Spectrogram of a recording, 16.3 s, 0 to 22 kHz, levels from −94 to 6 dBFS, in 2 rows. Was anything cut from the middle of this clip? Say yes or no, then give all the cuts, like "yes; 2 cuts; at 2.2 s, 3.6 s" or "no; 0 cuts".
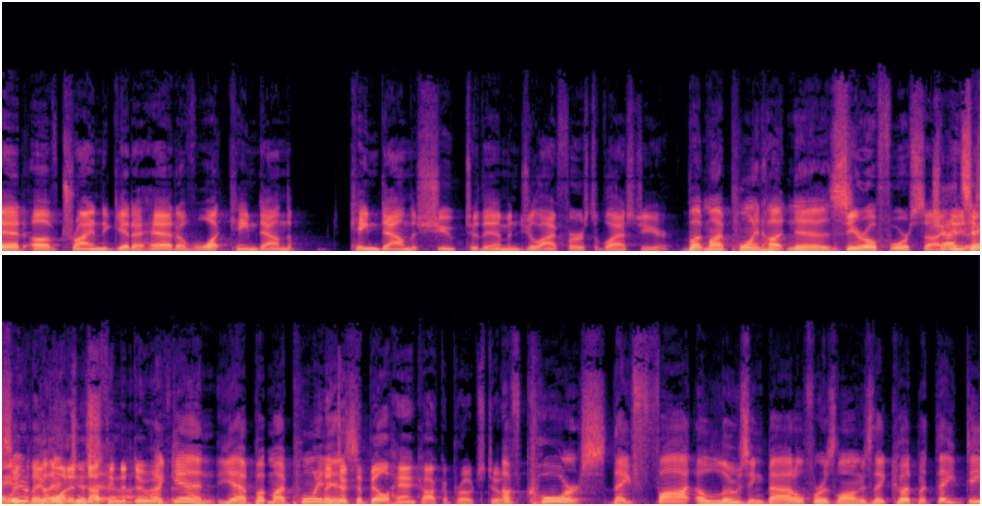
yes; 1 cut; at 8.3 s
